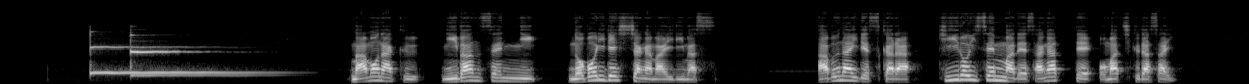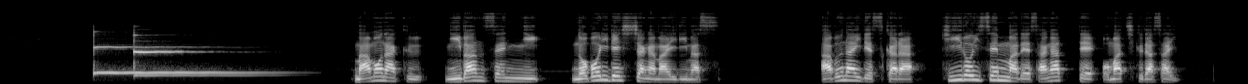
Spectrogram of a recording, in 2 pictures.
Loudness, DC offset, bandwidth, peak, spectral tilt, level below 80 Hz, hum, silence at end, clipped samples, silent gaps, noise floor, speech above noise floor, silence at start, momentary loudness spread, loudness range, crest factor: -17 LUFS; under 0.1%; 12 kHz; 0 dBFS; -4.5 dB/octave; -78 dBFS; none; 0.7 s; under 0.1%; none; -72 dBFS; 55 dB; 0.9 s; 13 LU; 5 LU; 18 dB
